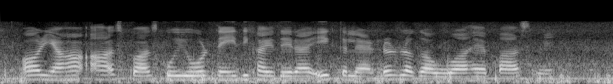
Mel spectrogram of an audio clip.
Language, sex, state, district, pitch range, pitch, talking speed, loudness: Hindi, female, Rajasthan, Bikaner, 190-210 Hz, 200 Hz, 155 wpm, -13 LUFS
